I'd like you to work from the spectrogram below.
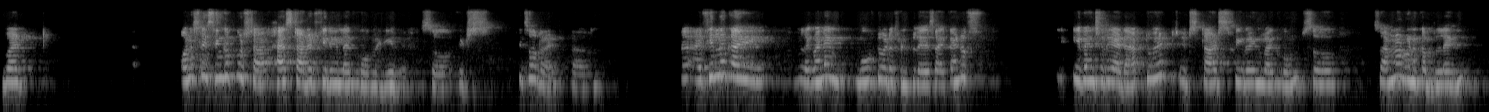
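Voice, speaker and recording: A woman, a guest in a casual interview, relaxed and laughing often. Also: high-pitched, normal speed, echoey room, low-quality recording. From India.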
